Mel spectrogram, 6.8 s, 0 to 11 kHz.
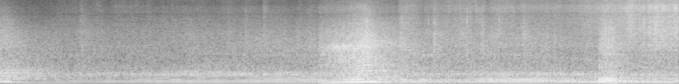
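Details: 2010 Arctic Cat Z1 Turbo snowmobile after replacing the heavy, hot OEM muffler with an aftermarket can: deep idle burble, then two sharp blips that rise and fall cleanly; the exhaust note sounds healthy.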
